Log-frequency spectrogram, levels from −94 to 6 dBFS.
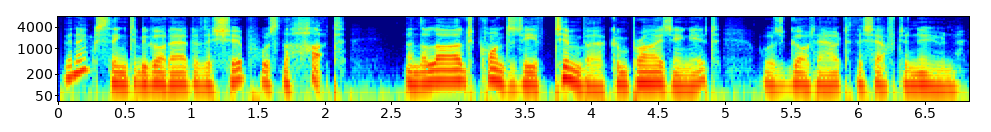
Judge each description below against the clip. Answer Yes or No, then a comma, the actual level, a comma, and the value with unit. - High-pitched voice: No, low, 110 Hz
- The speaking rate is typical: No, fast, 230 wpm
